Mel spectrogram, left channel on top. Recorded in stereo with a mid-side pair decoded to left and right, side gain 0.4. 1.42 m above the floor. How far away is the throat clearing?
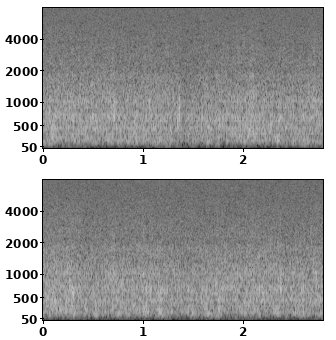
No throat clearing in this recording.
